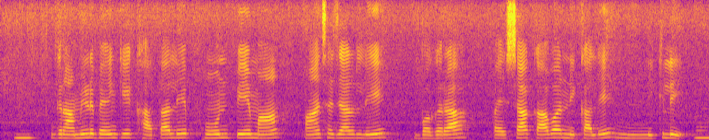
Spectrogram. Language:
Chhattisgarhi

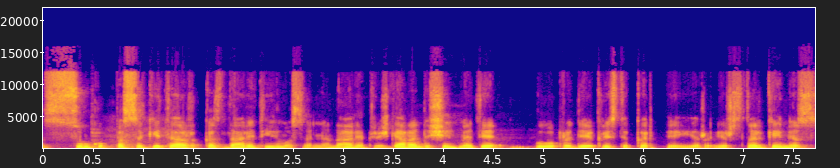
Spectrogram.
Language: Lithuanian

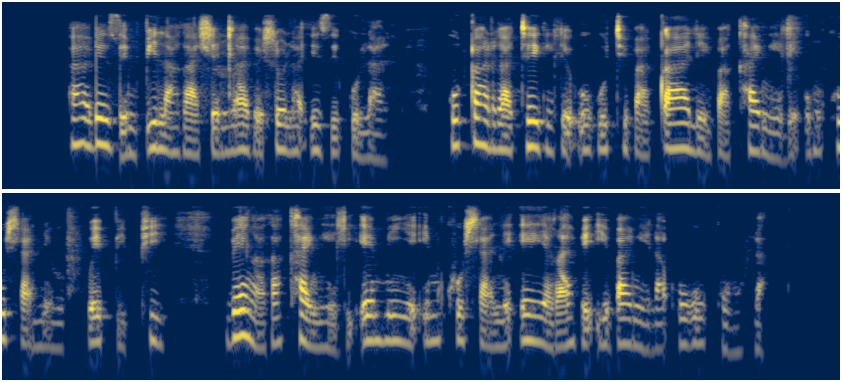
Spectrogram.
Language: North Ndebele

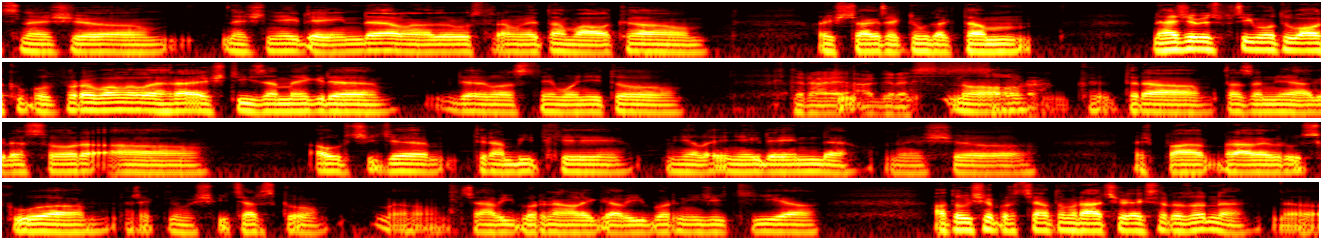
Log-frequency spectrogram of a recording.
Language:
Czech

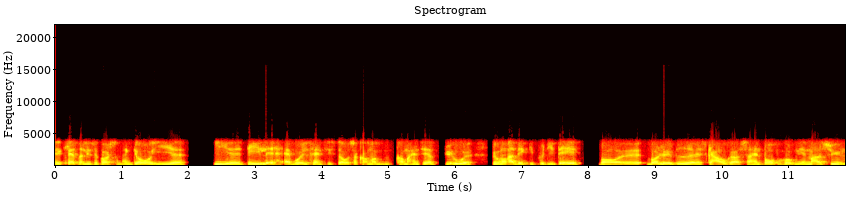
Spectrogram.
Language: Danish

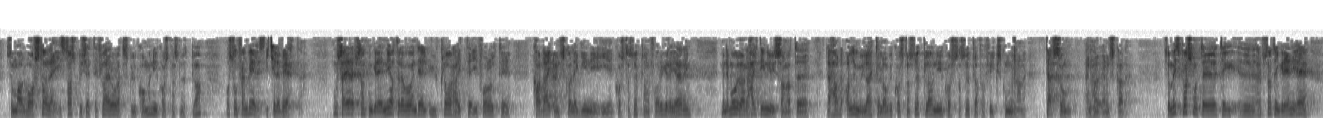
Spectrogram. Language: Norwegian Nynorsk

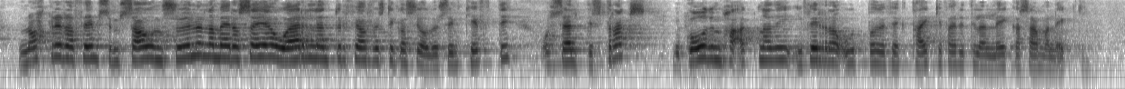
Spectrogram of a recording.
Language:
Icelandic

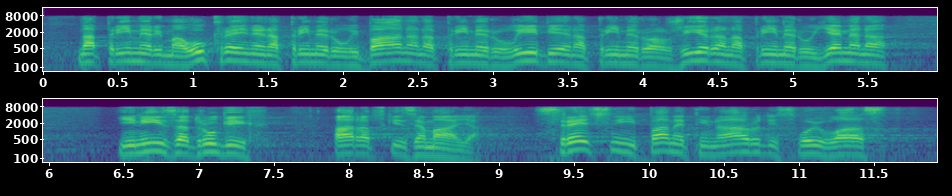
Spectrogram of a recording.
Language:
Serbian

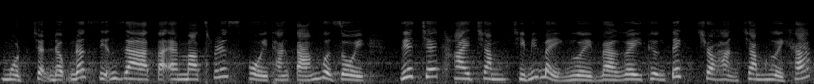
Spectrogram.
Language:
Vietnamese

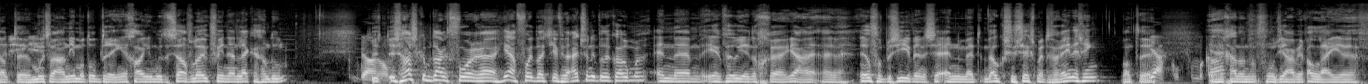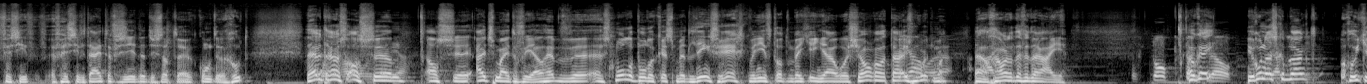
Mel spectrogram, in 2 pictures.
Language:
Dutch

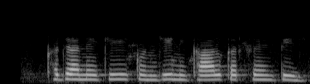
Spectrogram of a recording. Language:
Hindi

